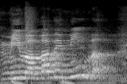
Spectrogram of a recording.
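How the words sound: It is said in an upbeat, lifted, cheerful way. The speaker feels happy and energized. "con todo mi cuerpo hacia arriba"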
